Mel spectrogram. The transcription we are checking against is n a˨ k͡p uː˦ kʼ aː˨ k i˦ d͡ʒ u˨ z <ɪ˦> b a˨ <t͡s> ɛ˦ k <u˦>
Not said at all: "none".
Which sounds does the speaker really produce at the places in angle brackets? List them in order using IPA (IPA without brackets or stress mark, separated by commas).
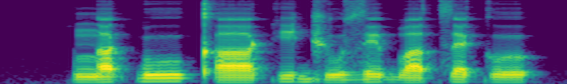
ɪ˦, t͡s, ʊ˦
